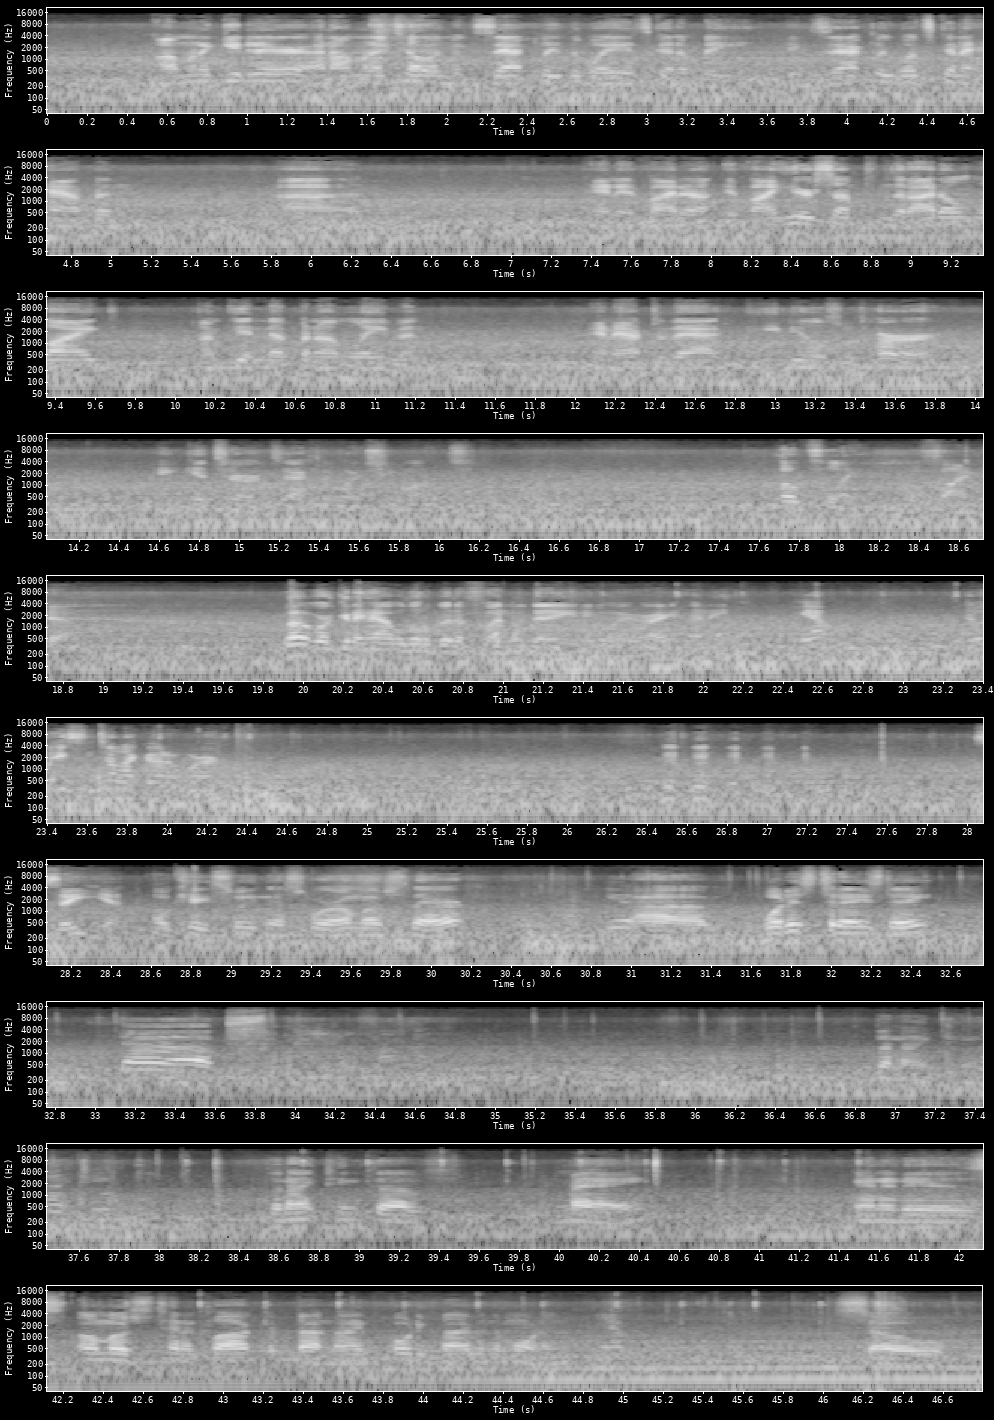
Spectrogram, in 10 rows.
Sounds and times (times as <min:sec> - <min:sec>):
Car: 0:00.0 - 0:46.7
Speech: 0:00.6 - 0:05.1, 0:05.9 - 0:06.3, 0:07.4 - 0:11.3, 0:14.6 - 0:16.2, 0:17.7 - 0:18.9, 0:20.0 - 0:22.6, 0:23.3 - 0:24.3, 0:28.1 - 0:30.2, 0:33.2 - 0:34.7, 0:37.0 - 0:37.8, 0:38.6 - 0:39.4, 0:40.0 - 0:40.5, 0:41.5 - 0:45.0, 0:46.1 - 0:46.7.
